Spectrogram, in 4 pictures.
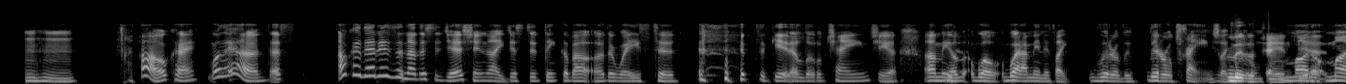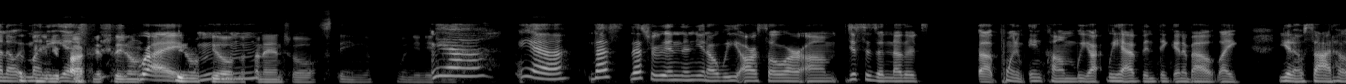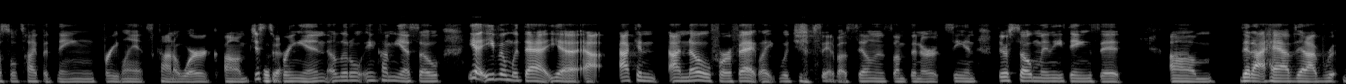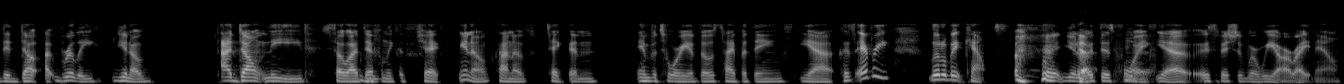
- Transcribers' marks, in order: laugh; background speech; chuckle; other background noise; laughing while speaking: "you"; chuckle
- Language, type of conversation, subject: English, advice, How can I fit self-care into my schedule?
- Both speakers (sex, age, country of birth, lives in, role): female, 45-49, United States, United States, user; male, 35-39, United States, United States, advisor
